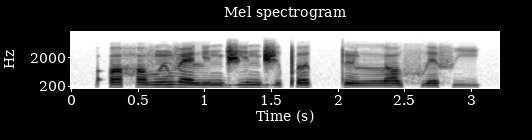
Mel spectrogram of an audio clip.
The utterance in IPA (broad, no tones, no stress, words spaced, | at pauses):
ʔɒhɒvə̃væ lɪnd͡ʒɪnd͡ʒə pʼʌ tːə̃lːɒ xʷɛfi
